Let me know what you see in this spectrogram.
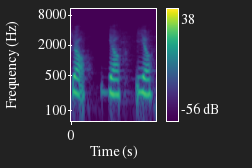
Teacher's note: जो हमारी जीभ है वो तालु को टच करती है तो य का जो उच्चारण स्थान है वो तालु है। आप गलती से हमें लग रहा है दांत या मुर्दा मत लगा दीजिएगा।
